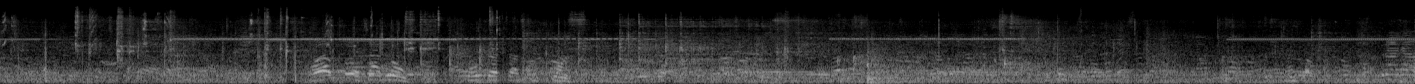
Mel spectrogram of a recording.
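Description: Electric fencing scoring machine sounding a steady high beep, the longest starting about two seconds in and lasting some five seconds as a touch is scored, with shorter beeps later. Sharp clicks of blades and feet on the piste, and loud voices about three to five seconds in.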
